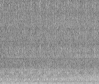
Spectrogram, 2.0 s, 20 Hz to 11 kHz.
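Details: 6.7L diesel pickup, idling during blow-by check with oil cap resting on top: steady even diesel clatter, constant low drone, no stumbles or extra knocks; healthy idle.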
